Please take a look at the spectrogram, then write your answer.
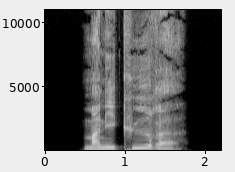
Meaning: manicure
- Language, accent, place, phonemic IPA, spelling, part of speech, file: German, Germany, Berlin, /maniˈkyːʁə/, Maniküre, noun, De-Maniküre.ogg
